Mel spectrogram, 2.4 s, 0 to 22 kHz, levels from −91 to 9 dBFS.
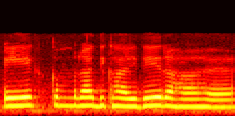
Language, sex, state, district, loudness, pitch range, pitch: Hindi, male, Haryana, Charkhi Dadri, -13 LUFS, 235-265 Hz, 255 Hz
